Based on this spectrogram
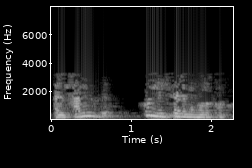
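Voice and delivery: normal talking voice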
